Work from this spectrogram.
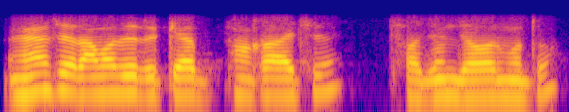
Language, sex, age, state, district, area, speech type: Bengali, male, 18-30, West Bengal, Jhargram, rural, conversation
